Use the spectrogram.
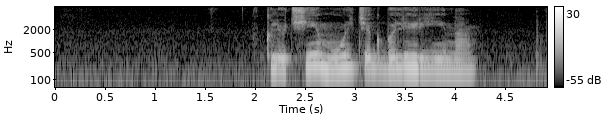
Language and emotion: Russian, neutral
